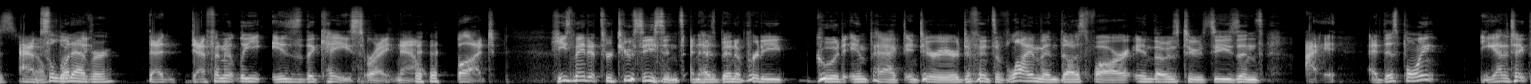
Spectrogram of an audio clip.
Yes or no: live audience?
no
